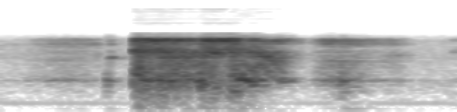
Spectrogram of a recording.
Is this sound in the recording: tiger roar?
no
